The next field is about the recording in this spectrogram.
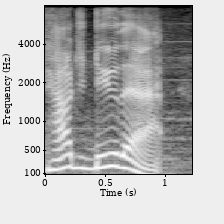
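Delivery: put-on very high, heavy, thick Southern accent. Retelling what a mother said to the speaker, thick Southern accent. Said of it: "super thick Southern accent".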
